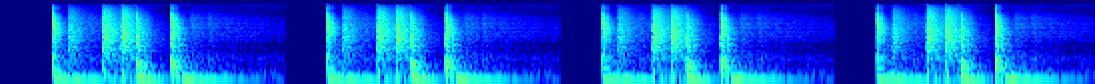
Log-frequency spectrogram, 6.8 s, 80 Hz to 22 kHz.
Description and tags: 140 bpm drum loop fill
140 bpm drum fill loop
140-bpm, loop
